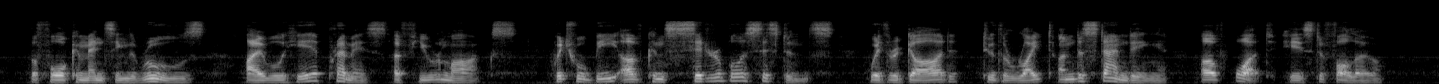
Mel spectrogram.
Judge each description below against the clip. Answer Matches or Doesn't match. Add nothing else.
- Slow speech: Matches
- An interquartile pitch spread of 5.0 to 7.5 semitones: Matches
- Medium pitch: Doesn't match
